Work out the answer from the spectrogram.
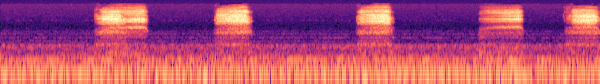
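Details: Barn owls, three wild nestlings with their mother in a monitored nest box in Israel, give five harsh, breathy hisses. Each lasts under half a second and comes every second or so, over a steady low electrical hum.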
